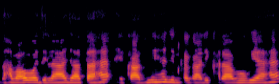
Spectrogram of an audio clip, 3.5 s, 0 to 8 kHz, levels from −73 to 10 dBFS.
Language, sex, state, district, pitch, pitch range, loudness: Hindi, female, Bihar, Samastipur, 200 Hz, 195-210 Hz, -18 LUFS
